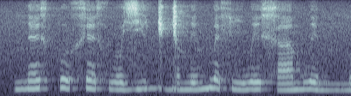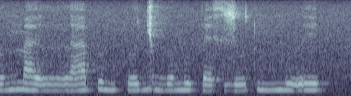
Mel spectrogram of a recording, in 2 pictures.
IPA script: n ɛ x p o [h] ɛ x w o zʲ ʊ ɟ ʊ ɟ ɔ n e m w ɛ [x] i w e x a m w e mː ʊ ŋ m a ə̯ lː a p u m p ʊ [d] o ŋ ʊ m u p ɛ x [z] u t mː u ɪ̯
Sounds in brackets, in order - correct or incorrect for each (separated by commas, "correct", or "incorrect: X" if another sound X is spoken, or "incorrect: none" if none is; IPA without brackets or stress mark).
incorrect: x, correct, incorrect: ɟ, correct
